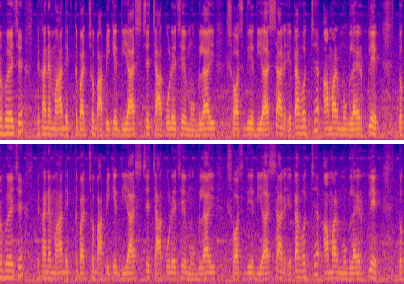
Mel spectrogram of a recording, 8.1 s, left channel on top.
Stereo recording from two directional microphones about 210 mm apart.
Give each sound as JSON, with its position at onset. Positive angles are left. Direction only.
{"t": 0.0, "sound": "speech", "side_deg": 15}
